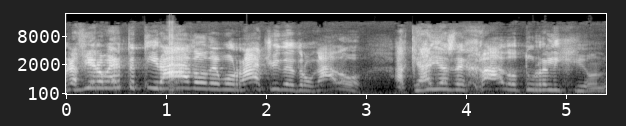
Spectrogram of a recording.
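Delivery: high-pitched, loud, furious shouting.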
